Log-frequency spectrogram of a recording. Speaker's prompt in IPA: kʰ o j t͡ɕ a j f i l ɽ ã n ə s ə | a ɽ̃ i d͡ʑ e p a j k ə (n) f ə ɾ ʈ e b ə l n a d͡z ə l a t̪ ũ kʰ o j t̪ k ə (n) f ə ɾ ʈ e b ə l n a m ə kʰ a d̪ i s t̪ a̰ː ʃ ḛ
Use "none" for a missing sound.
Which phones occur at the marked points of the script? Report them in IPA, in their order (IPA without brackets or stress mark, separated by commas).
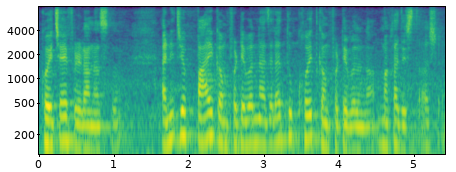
m, m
